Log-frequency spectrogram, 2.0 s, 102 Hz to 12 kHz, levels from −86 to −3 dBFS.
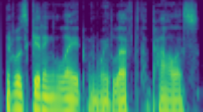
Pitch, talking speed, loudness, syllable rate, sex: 90 Hz, 265 wpm, -18 LUFS, 6.3 syllables/s, male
